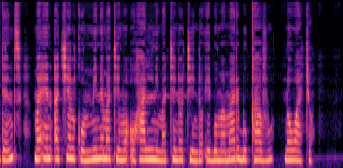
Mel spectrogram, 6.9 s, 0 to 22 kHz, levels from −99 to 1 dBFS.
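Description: Generation loss runs throughout: the speech sounds swirly, smeared and hollow, attacks blur, and nothing sits above 20.1 kHz. It likely comes from roughly four MP3 passes at what fits 128 kbit/s, each requantising on a shifted frame grid, so noise and spectral holes accumulate.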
